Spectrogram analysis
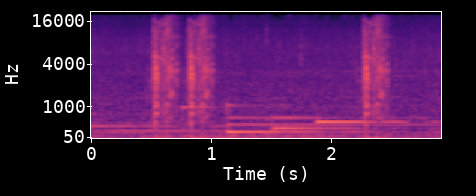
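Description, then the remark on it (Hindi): Three crisp camera shutter clicks, two close together near the start and one a bit later, over a soft bed of sustained tonal music, as someone photographs Mumbai in the rain. “मुझसे रुका नहीं गया, मैंने अपने बैग से फटाफट कैमरा निकाला और मुंबई के इन हसीन पलों को अपने कैमरा में उतारने लगा।”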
